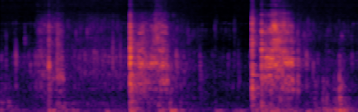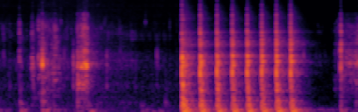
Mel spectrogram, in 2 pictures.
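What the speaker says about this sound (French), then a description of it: "Alors vous remélangez le tout ونخلطو كامل. avec les lardons et tout." Salad tossed together with lardons, a run of scraping and clicking mixing strokes, then a quick series of about eight sharp rhythmic clacks near the end, with no talk.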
